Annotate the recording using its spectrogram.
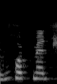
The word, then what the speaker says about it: FODMAP: Ich habe geübt, also FODMAP heißt das Ganze. Ähm, sehr kryptisch, vielleicht kannst du uns erstmal aufklären, was man überhaupt unter dieser merkwürdigen Abkürzung versteht. Ja, wenn es jetzt schon mal richtig ausgesprochen ist, kann ja schon gar nichts mehr schiefgehen.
